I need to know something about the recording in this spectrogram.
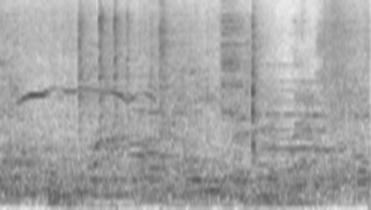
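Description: Indistinct background voices with some music underneath, a wavering high tone for about a second, and a sharp click near the end.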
